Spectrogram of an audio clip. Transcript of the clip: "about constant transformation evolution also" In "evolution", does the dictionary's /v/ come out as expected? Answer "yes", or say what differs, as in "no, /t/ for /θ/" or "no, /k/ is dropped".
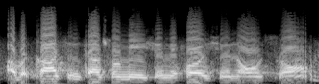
no, /f/ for /v/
